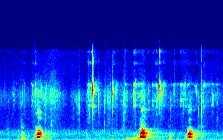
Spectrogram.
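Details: A puppy meeting a new neighbour gives three sharp, short barks, unevenly spaced over about three seconds, with a faint background hiss.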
